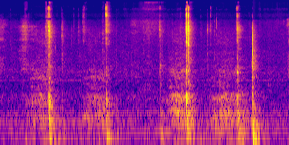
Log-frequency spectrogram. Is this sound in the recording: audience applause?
no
